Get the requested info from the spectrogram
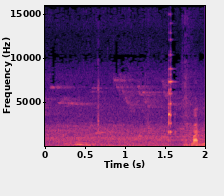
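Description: A man's short 'mm' hum of enjoyment while eating, with a brief click about a second and a half in and a word starting near the end.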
